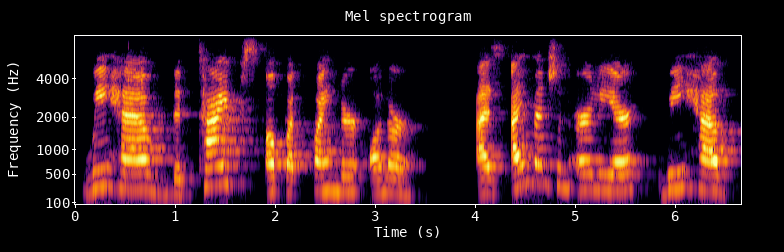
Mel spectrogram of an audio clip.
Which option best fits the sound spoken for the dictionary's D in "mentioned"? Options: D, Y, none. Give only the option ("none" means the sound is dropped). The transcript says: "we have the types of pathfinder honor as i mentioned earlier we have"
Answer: D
